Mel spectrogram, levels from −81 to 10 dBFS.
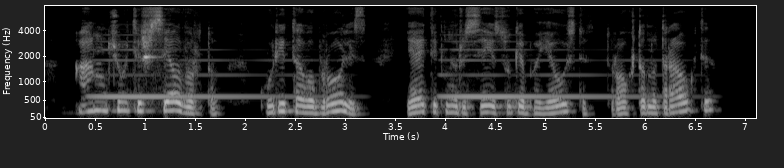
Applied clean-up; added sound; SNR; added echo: none; Wind instrument, woodwind instrument; 11 dB; none.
